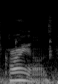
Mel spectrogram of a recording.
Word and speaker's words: crayons: Once you start saying crayons, you will keep saying crayons, because that's how you're supposed to pronounce it, is crayons.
